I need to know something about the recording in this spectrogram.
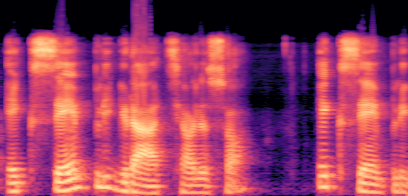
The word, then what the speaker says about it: exempli: Exempli gratia não tem acento. Então vai ser o xe, xe, xe, que é uma paroxítona. Exempli, exempli, tá?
